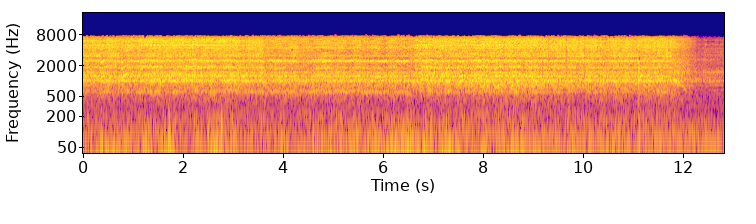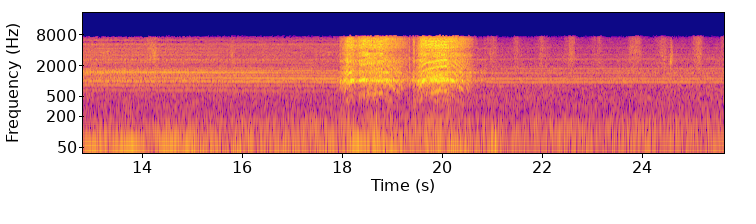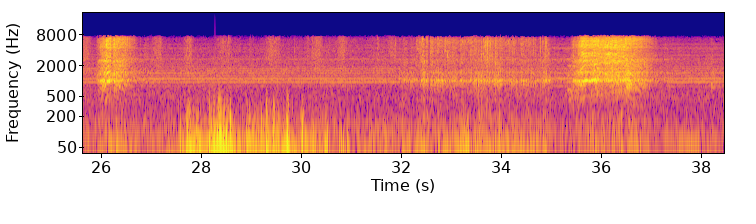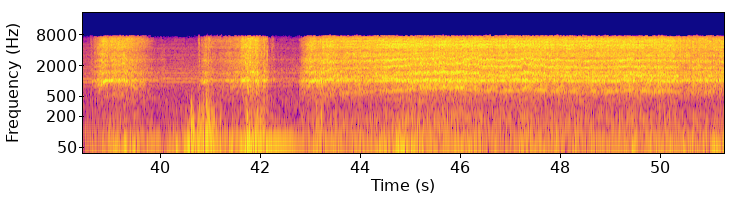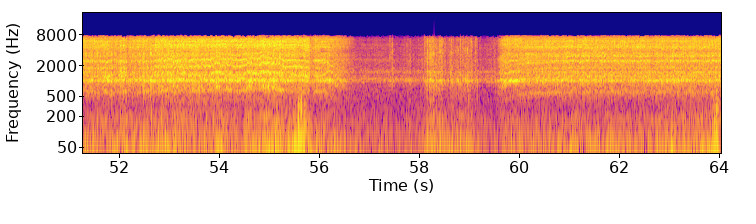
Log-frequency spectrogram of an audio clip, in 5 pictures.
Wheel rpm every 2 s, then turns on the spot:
160, 160, 160, 160, 160, 140, 10, 0, 10, 70, 20, 0, 10, 10, 0, 0, 20, 40, 30, 30, 0, 80, 160, 170, 160, 160, 160, 150, 30, 40, 150, 160.
32-34 56-58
